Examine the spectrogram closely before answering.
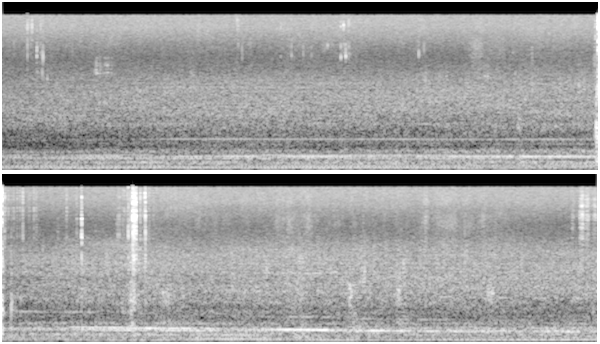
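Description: A tractor engine rumbles steadily nearby.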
